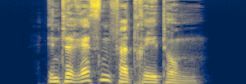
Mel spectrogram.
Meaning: representation of interests, lobby
- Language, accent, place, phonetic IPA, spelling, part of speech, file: German, Germany, Berlin, [ɪntəˈʁɛsn̩fɛɐ̯ˌtʁeːtʊŋ], Interessenvertretung, noun, De-Interessenvertretung.ogg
